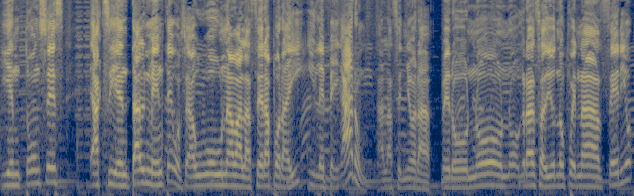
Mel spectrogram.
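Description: A man chats on a radio comedy show, his voice high and strikingly bright. He explains things at length, stumbling over fillers as he goes. Soft music sits faintly behind him. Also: moderate pace. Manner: explains food and stories with many filler sounds.

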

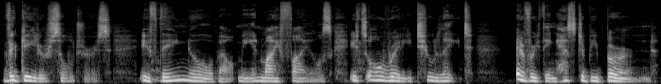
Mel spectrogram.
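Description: Woman doing a paranoid old grandpa, suspicious and urgent, slightly husky, storybook reading. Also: sits low, moderate pace, darkish tone, full character voice. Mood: agitated, paranoid.

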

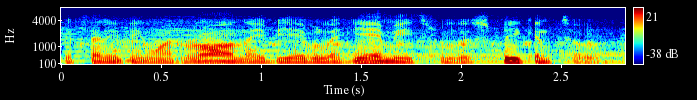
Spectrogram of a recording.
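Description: A man's voice: deep voice, fairly even intonation, fast talker, lightly acted. A man playing a grim, wary carnival showman who narrates his own story in tense, clipped, hard-boiled lines, in an old radio drama. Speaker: narrator and lead character. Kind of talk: 1940s radio acting. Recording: dull lo-fi old radio recording with music.

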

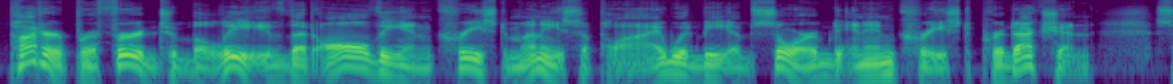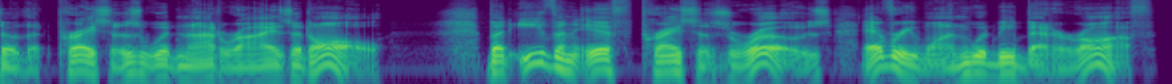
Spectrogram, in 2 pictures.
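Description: A man reading scholarly history narration in a measured, erudite lecturing manner with dry emphasis. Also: rumbling low, very animated, creaky, dry recording. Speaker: audiobook narrator.

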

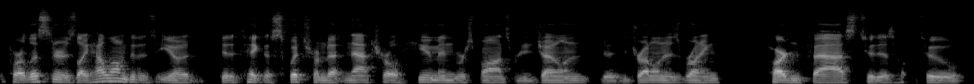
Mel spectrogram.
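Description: A man hosting a podcast, asking long rambling questions full of "you know" and restarts. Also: low voice. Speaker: podcast host. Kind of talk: interview questions.

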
